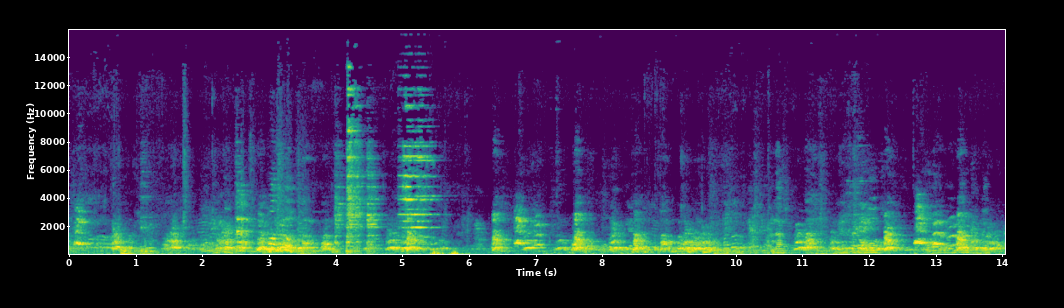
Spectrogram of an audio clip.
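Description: A dog barking repeatedly among men's voices and a called command.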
